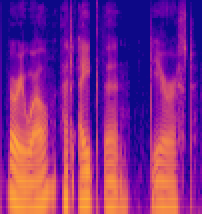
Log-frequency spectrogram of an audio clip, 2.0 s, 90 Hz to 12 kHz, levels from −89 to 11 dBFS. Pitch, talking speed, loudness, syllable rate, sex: 105 Hz, 180 wpm, -18 LUFS, 5.8 syllables/s, male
